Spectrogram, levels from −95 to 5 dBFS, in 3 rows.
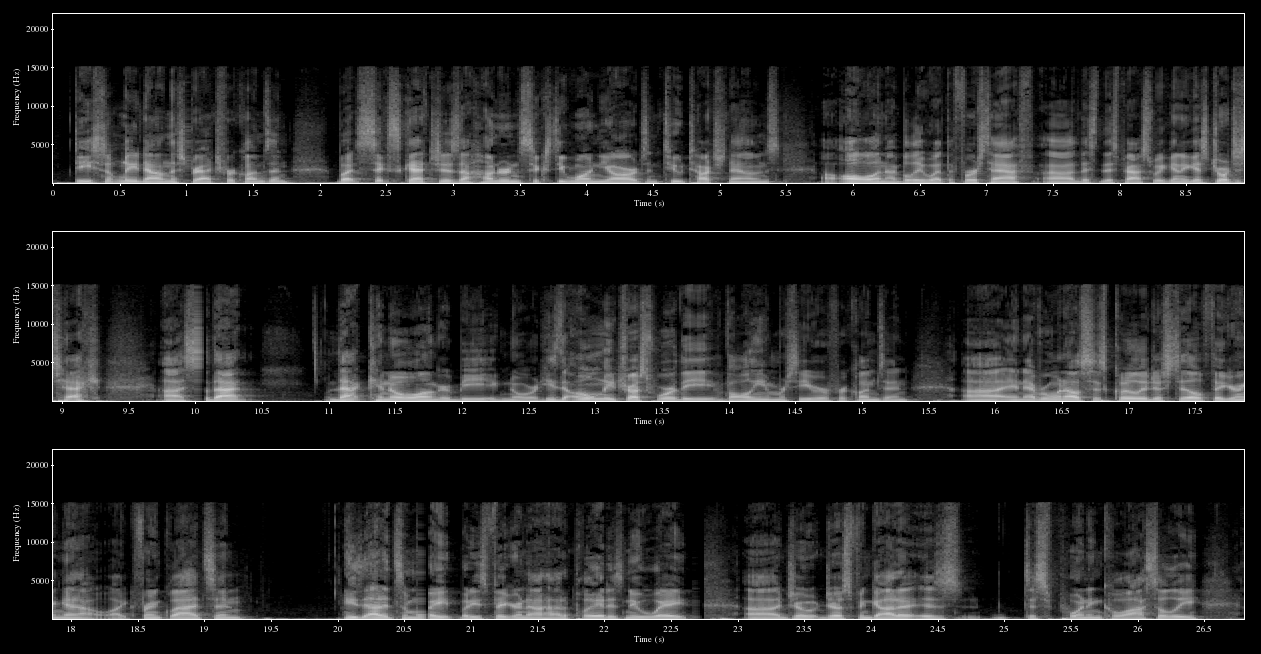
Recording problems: choppy; occasionally; 1% of the speech affected

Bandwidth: 15 kHz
